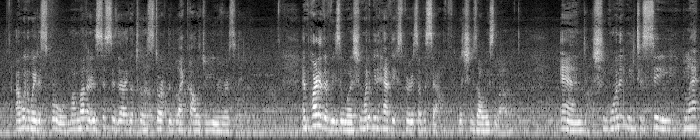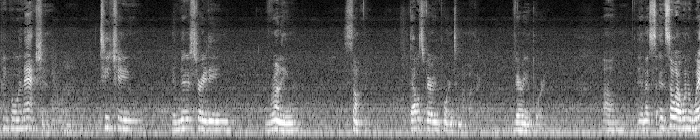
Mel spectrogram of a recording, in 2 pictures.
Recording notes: Recorded at Starbucks in Trenton NJ.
